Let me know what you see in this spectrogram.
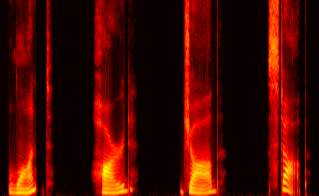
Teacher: The vowel sound a as in want, hard, job, stop. This is the deep a sound. The tongue stays low and back and the sound feels open and rich. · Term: deep ah sound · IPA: /ɑː/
